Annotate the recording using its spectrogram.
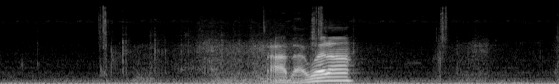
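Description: A pistol clicks as it is handled.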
